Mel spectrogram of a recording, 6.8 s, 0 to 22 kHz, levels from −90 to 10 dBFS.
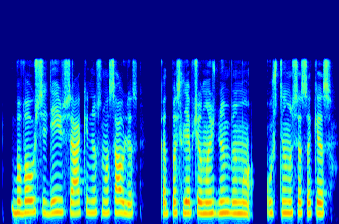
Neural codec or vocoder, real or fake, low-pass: none; real; 7.2 kHz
